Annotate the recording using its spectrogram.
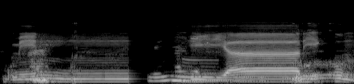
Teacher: Nun sukun bertemu dengan huruf dal, bacaan ikhfa. Dibaca samar-samar.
